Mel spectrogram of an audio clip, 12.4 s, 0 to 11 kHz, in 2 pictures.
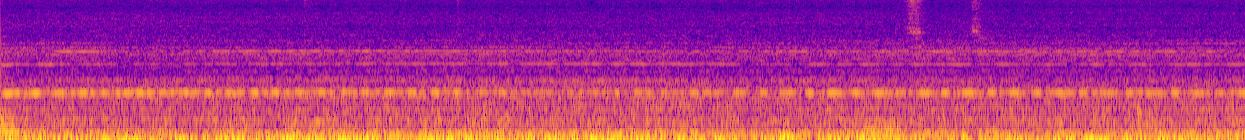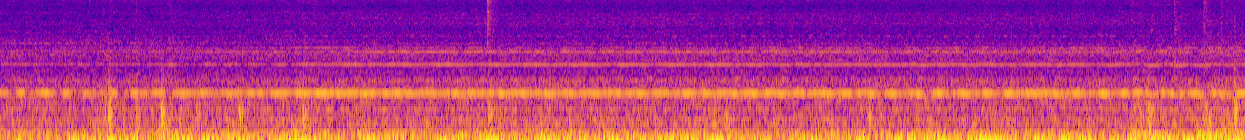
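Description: GEM E4 electric car driving up a hill, heard from inside the open cab: a steady low rumble of tyres and drivetrain with a thin, steady high whine.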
